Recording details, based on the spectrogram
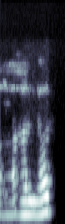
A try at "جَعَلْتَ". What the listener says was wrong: जालता, जालत नहीं बनेगा क्योंकि ता पे जबर हम लगा रहे हैं। जालता, आपने या तूने बनाया।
